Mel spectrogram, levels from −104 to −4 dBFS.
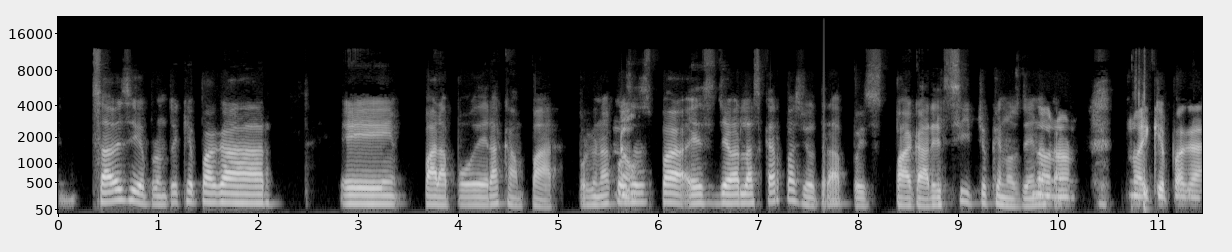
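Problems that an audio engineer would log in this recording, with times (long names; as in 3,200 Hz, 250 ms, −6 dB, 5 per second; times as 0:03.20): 0:07.65–0:07.66: drop-out 8.7 ms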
